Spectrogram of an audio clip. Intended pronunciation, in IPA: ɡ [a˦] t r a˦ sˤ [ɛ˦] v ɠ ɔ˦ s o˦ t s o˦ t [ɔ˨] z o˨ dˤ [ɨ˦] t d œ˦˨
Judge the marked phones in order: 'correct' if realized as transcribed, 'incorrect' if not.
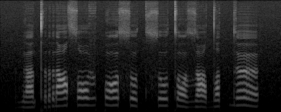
incorrect: a˨, incorrect: ø˦, correct, correct

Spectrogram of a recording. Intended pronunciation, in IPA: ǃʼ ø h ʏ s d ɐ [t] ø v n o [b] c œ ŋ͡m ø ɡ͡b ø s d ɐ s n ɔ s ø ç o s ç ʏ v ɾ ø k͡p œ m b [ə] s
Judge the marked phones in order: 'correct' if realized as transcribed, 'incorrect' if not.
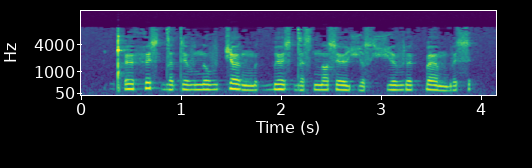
correct, incorrect: v, incorrect: ʏ

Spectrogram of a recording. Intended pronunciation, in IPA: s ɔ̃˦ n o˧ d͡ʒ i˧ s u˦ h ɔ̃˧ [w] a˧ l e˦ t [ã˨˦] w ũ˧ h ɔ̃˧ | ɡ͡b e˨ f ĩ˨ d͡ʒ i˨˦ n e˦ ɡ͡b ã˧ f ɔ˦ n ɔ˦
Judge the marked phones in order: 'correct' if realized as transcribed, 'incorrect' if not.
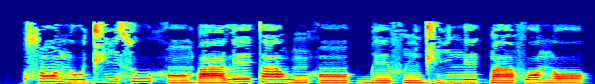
incorrect: b, incorrect: ã˦

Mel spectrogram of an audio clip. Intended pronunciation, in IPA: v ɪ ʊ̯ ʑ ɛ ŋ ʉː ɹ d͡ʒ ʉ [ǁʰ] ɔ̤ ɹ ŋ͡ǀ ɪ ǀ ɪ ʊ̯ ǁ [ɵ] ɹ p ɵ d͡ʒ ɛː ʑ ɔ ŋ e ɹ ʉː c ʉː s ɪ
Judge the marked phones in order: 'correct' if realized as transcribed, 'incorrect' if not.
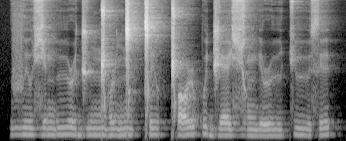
incorrect: ŋ͡ǁ, incorrect: ɔ

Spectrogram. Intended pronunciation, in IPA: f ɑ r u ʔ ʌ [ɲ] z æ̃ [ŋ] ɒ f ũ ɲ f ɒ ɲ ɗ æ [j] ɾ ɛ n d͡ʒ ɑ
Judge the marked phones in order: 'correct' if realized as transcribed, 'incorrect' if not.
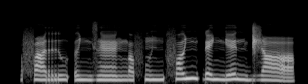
correct, correct, incorrect: ɲ

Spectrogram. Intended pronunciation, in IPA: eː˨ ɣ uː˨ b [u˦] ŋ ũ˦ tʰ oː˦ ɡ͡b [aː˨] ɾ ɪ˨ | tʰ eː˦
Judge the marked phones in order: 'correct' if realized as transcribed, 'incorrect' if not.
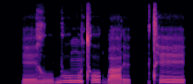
incorrect: uː˦, correct

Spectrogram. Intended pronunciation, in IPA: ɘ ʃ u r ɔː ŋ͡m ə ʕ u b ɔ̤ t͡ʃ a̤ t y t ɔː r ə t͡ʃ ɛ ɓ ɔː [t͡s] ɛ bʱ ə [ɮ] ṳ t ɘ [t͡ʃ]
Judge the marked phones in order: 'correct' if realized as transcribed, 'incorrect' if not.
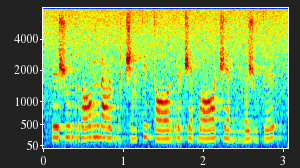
incorrect: t͡ʃ, incorrect: ʒ, incorrect: none

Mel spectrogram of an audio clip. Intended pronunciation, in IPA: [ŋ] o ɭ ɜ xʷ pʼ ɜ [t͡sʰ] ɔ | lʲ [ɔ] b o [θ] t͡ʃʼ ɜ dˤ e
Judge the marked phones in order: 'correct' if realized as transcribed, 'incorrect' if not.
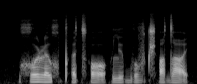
incorrect: x, incorrect: t͡sʼ, incorrect: o, incorrect: v

